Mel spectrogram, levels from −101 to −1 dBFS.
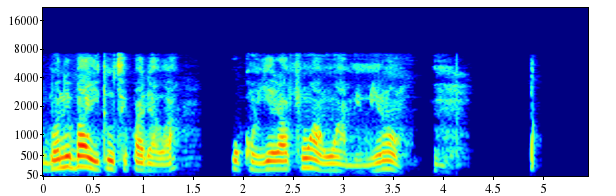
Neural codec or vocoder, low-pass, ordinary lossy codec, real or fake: none; 7.2 kHz; none; real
